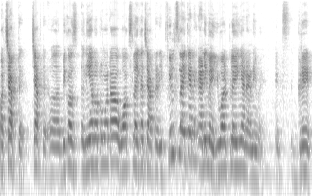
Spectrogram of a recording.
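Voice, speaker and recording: A woman speaks in a Bengali accent at a fairly quick pace. Her voice sits at medium pitch with ordinary pitch variation. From India, Bengal. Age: 20s. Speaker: YouTuber discussing philosophy. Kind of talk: live stream Q&A with chat. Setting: live stream at home. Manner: casual, relaxed.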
